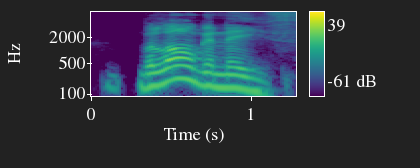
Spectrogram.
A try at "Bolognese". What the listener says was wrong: Well, there's no N after the O, or it's G. But after the G, it's the N.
